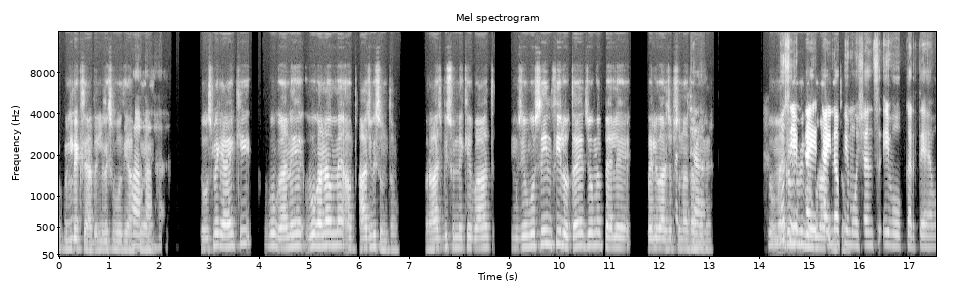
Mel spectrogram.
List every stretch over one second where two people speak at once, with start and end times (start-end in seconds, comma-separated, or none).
14.4-15.8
